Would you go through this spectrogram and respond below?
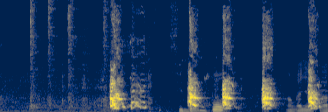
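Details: American Bully giving a run of five loud, rough barks about half a second apart, after some faint, softer sounds at the start.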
